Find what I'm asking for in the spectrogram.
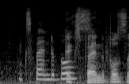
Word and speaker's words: Expendables: And like, kind of like that Expandables. – Expendables? – Did I say it wrong again? – Yes.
